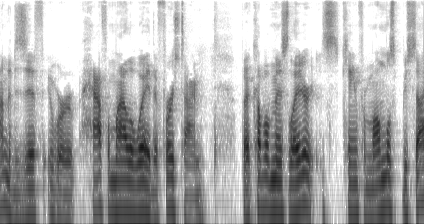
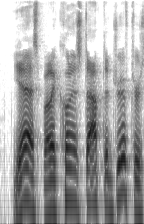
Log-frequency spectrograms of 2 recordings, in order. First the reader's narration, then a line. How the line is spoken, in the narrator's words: I hollered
